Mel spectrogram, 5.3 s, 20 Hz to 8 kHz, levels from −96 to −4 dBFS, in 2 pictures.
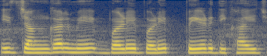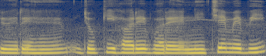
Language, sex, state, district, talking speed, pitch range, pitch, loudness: Hindi, female, Chhattisgarh, Balrampur, 200 wpm, 200-220 Hz, 205 Hz, -16 LUFS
